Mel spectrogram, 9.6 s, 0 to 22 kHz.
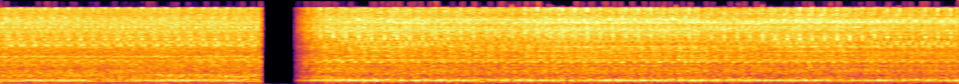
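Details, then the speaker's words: Holden Rodeo 2.6 idling after MAF clean and throttle body/intake cleaned with degreaser, previously stumbling; now an even, steady idle with a smooth whirring, turbine-like sound of air through engine and exhaust, no misses or knocks: normal idle. "However, having done that work, the engine does have sort of, I'd describe it as a turbine type of sound. That's the sound of the air coming in and the and throughout the engine and out the exhaust."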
